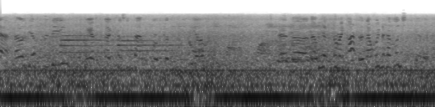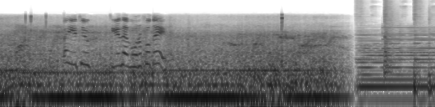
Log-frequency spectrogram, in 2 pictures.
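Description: Busy city street noise: a loud low rumble of traffic that swells and eases, with people's voices over it. Music starts abruptly just before the end.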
